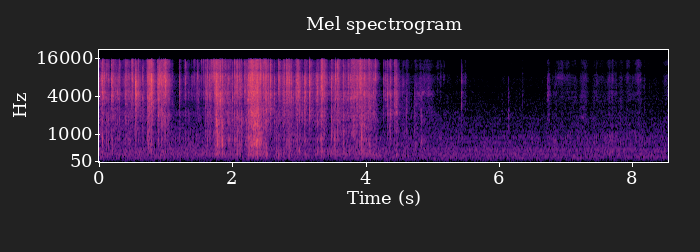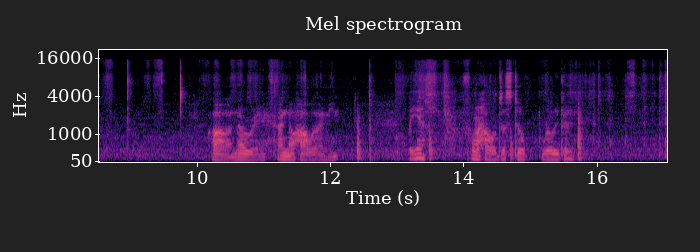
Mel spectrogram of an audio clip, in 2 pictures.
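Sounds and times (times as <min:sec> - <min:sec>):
foil wrapper crinkling and tearing: 0:00.0 - 0:05.0.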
